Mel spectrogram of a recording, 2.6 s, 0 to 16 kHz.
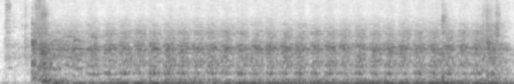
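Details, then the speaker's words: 1999 Ford F350 7.3L Power Stroke diesel cranking at about 200 rpm on a roughly 10° downhill slope; it turns over but never fires. It restarts right away on level ground, and the owner suspects the problem is angle-related. The truck also stalls at idle. "now I'll try to start it we're probably at about a 10 maybe 15° downhill probably closer to 10 nothing you can see that the tack is starting to to go about 200 RPM"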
